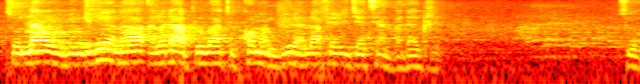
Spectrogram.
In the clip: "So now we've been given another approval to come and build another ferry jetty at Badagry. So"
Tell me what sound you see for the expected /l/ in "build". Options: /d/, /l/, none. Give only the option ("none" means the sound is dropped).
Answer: none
